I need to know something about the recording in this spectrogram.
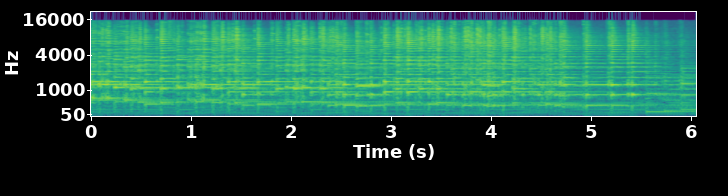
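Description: A kanun (Turkish plucked zither) played live in fast runs of plucked, ringing notes over a steady low accompaniment.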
